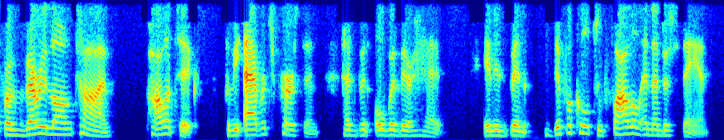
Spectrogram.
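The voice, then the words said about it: Midwestern American accent. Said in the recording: “Your Midwestern accent? ... It's my Midwestern accent.”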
